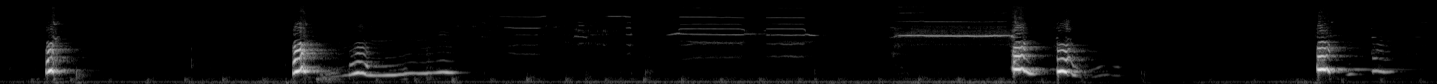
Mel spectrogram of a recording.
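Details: Chaco, a black female Lab-Coonhound mix born in 2019, trying indoors to free her ball: sharp single barks spaced several seconds apart, a drawn-out rising whine, and a thin high steady whistle tone in the middle.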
